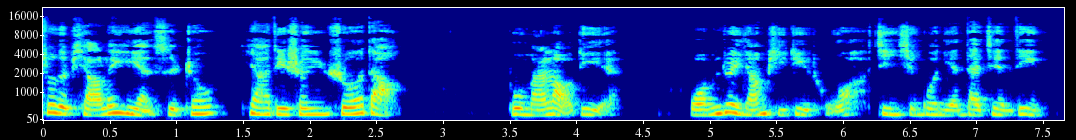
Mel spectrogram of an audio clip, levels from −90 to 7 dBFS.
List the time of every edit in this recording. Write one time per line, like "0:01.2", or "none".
0:02.8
